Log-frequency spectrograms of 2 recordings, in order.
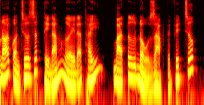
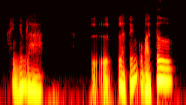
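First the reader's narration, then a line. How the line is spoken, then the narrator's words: Muttering. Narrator (Vietnamese): Cậu Đức lẩm bẩm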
